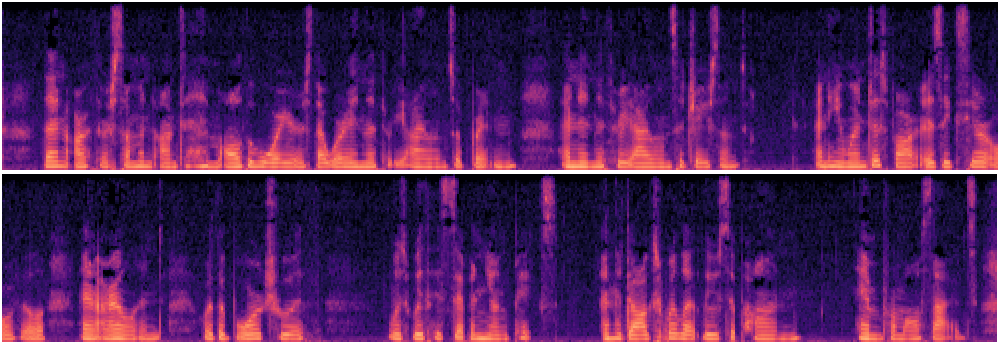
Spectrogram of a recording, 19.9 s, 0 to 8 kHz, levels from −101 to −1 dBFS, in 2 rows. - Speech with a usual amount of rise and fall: No, narrow, 1.4 semitones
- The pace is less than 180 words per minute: Yes, average, 160 wpm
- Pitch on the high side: Yes, high, 205 Hz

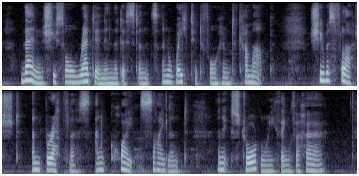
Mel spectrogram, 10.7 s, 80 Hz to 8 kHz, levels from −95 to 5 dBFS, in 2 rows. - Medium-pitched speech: Yes, medium, 170 Hz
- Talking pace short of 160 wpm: Yes, average, 150 wpm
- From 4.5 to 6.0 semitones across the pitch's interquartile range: No, average, 3.8 semitones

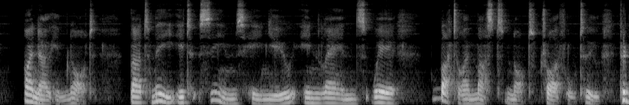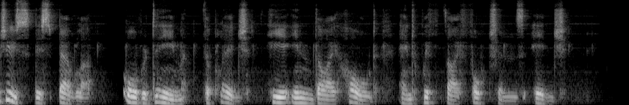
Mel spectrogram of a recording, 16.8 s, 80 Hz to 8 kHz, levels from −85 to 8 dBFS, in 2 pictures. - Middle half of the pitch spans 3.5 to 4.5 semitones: Yes, average, 4.0 semitones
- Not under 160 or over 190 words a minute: No, slow, 135 wpm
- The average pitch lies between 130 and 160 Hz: Yes, medium, 140 Hz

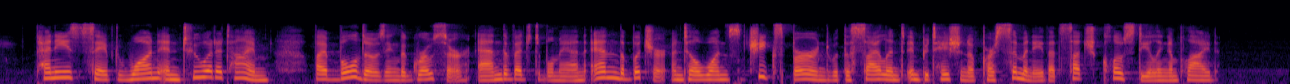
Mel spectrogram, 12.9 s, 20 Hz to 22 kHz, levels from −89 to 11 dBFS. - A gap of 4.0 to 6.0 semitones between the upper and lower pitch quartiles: Yes, average, 4.5 semitones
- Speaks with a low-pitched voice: No, medium, 185 Hz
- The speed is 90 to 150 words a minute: No, average, 160 wpm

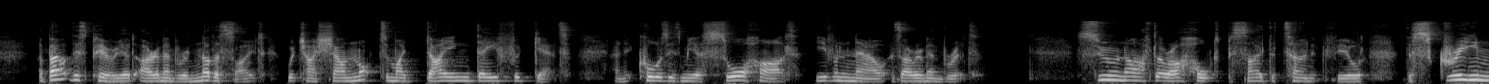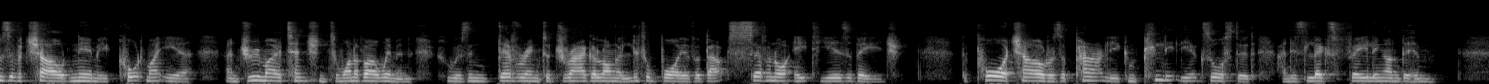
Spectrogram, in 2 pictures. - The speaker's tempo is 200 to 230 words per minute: No, average, 175 wpm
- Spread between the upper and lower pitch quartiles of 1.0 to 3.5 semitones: Yes, narrow, 2.6 semitones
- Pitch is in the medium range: Yes, medium, 155 Hz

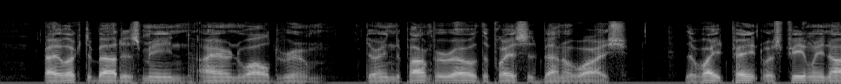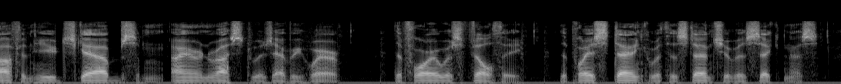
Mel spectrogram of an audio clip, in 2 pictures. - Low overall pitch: Yes, very low, 85 Hz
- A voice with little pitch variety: Yes, narrow, 2.2 semitones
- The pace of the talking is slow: No, average, 155 wpm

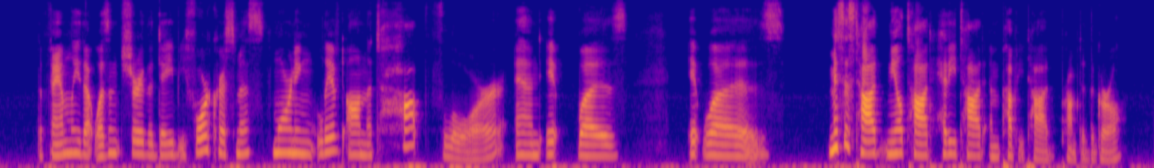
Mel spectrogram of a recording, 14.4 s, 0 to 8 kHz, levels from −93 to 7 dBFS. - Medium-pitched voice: Yes, medium, 165 Hz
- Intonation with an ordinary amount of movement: Yes, average, 3.3 semitones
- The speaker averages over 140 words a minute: No, slow, 135 wpm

